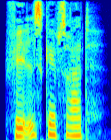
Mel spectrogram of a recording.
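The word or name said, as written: fællesskabsretten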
